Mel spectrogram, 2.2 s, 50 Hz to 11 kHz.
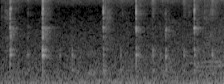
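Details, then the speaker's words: BMW 530d F10 N57 diesel at 165,000 miles, EGR valve removed and moved by hand: sharp irregular metal clicks as the worn shaft rattles and catches, locking so the motor can't close it; mechanical, not electrical, fault. "I mean if this shaft is good and new you will never hear that rattle so this is worn and the problem here is simply mechanical rather than electrical"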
